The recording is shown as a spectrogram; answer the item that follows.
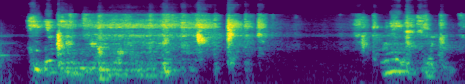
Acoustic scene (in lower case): elevator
